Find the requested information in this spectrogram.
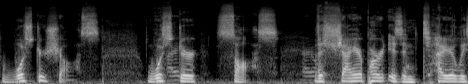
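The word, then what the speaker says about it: Worcestershire sauce: be Worcester sauce the the Shire part of it is entirely silent what I'm not even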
